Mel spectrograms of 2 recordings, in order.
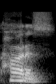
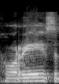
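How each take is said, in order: First: The name is said with an 'a' and 'ris' ending. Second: The name is said with an 'o' and 'race' ending. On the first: The speaker calls it right. "அதுதான் கரெக்டான pronunciation" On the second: The speaker calls it wrong. "இது சிலர் ஹொரேஸ் அப்படிம்பாங்க"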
